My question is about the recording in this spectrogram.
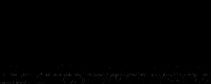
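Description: Near silence with faint, quick clicking from a computer mouse: a rapid run of clicks, then two more near the end, over a faint steady hum.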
